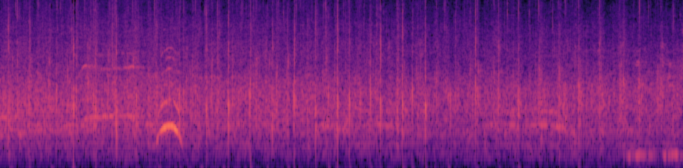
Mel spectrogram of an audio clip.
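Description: Audience applauding with a few cheers and whoops early on. The clapping eases slightly, and a man's voice starts speaking again near the end.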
